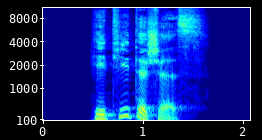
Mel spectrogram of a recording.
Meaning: strong/mixed nominative/accusative neuter singular of hethitisch
- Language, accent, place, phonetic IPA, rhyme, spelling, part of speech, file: German, Germany, Berlin, [heˈtiːtɪʃəs], -iːtɪʃəs, hethitisches, adjective, De-hethitisches.ogg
